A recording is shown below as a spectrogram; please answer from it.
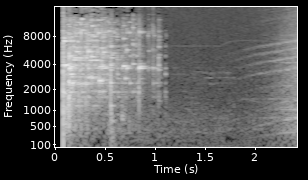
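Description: Glass-shattering sound effect: a sudden crash of breaking glass with tinkling shards that dies away after about a second.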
